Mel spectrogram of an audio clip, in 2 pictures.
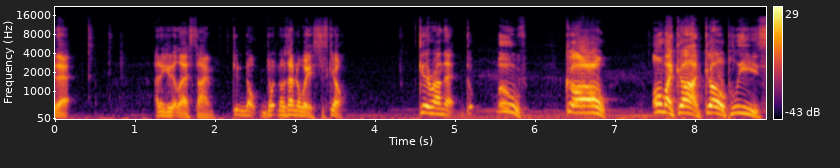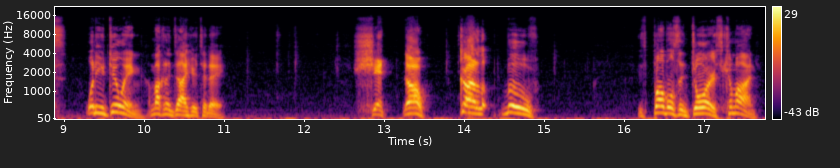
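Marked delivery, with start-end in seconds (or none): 4.5-14.9 frantic. Real, not acted. Frantic escape.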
